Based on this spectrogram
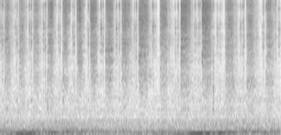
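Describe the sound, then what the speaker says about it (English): Close water spray hisses in rapid pulsing bursts while rinsing derust gel off a rusted vehicle chassis, a continuous rough wash with a low rumble underneath and no voices. "what we're doing now is just rinsing it off"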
